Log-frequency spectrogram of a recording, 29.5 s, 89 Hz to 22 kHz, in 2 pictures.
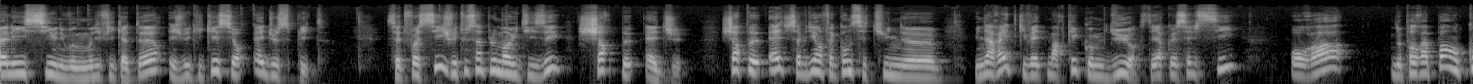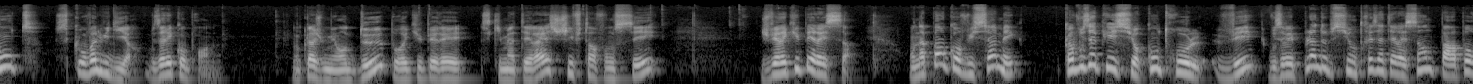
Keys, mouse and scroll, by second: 0.8-3.9 drag, 4.4 click, 17.1 middle click, 18.0 2, 19.0 click, 20.6 shift+click, 21.3 shift+click, 22.1 shift+click, 26.9 ctrl+v.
